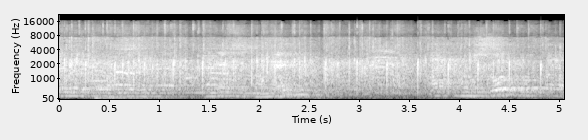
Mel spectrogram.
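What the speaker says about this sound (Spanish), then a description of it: "Damos un aplauso al Señor" A church congregation claps together, a steady crowded patter of hands filling the room, with voices and some music running underneath.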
